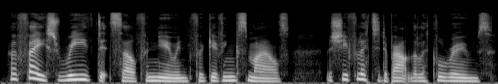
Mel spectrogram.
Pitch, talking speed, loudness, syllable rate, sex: 175 Hz, 180 wpm, -17 LUFS, 5.5 syllables/s, female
